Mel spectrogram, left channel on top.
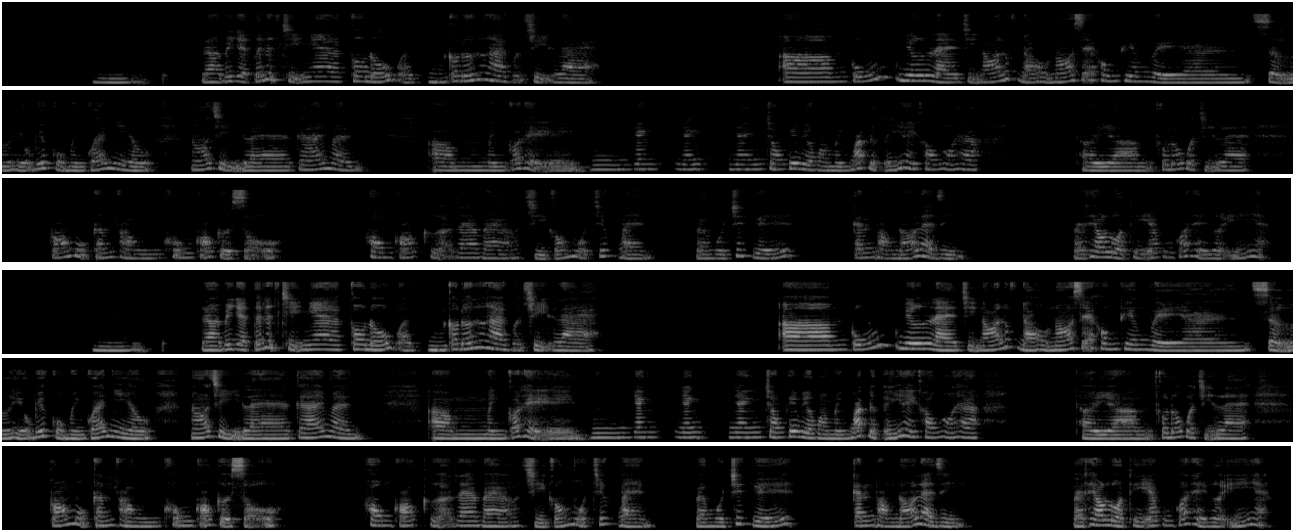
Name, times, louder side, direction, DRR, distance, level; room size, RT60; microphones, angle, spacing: voice 1, 0.9-1.5 2.0-6.0 7.8-23.0 23.6-25.8 26.3-28.6 29.4-32.4 32.8-33.7 34.3-35.5 36.5-38.5, right 6 dB, 75° right, 0.5 m, -39 dB
3.4 x 2.0 x 3.8 m
head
